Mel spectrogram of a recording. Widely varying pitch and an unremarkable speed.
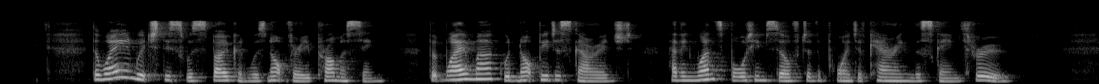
No: average, 3.9 semitones; average, 160 wpm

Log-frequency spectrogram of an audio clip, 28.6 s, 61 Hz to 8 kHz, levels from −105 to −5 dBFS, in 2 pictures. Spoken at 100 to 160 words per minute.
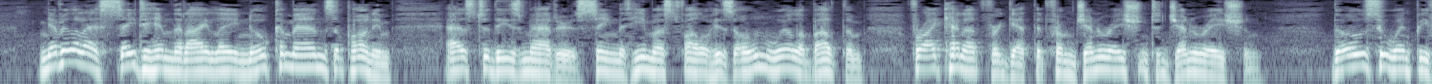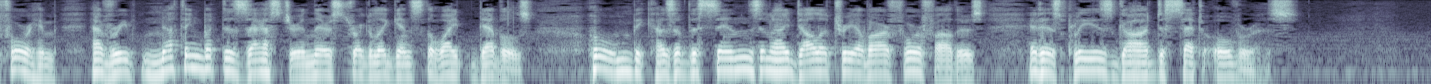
Yes: average, 145 wpm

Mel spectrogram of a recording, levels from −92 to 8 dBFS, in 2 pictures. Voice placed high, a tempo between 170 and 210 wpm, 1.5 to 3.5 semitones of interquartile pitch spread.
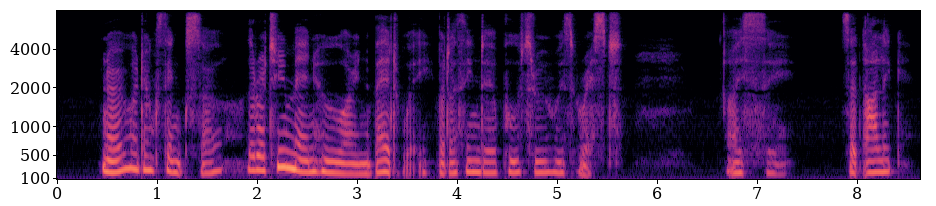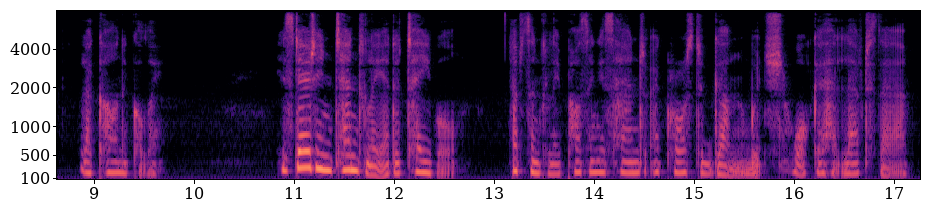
No: high, 200 Hz; average, 160 wpm; average, 2.8 semitones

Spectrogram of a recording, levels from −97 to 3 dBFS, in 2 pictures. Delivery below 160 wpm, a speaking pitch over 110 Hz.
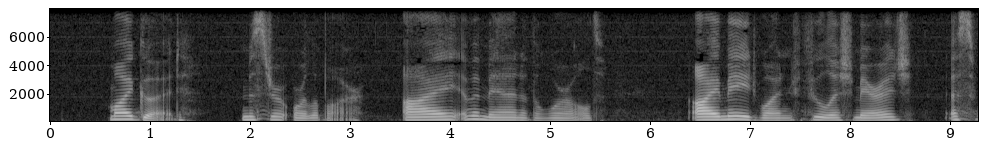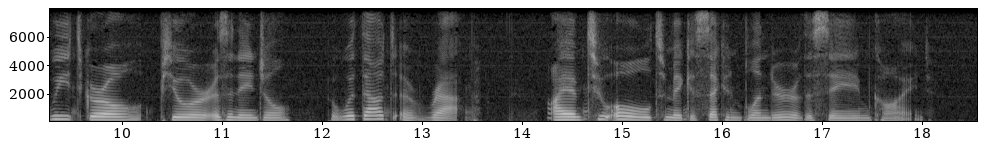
Yes: average, 140 wpm; medium, 185 Hz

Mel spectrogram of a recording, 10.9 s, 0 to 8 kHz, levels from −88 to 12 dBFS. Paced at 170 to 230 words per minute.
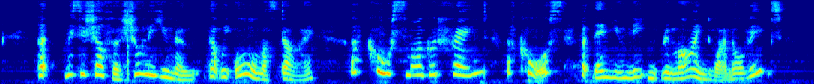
No: average, 145 wpm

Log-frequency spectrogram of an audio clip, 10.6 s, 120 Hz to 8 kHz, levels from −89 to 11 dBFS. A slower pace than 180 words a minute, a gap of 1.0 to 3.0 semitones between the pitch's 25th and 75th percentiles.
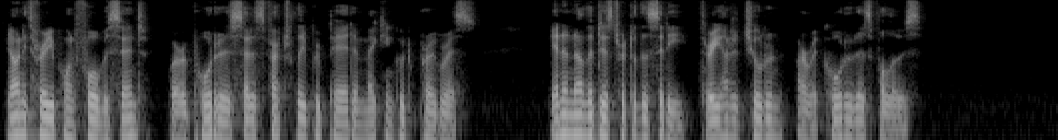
Yes: average, 155 wpm; average, 2.7 semitones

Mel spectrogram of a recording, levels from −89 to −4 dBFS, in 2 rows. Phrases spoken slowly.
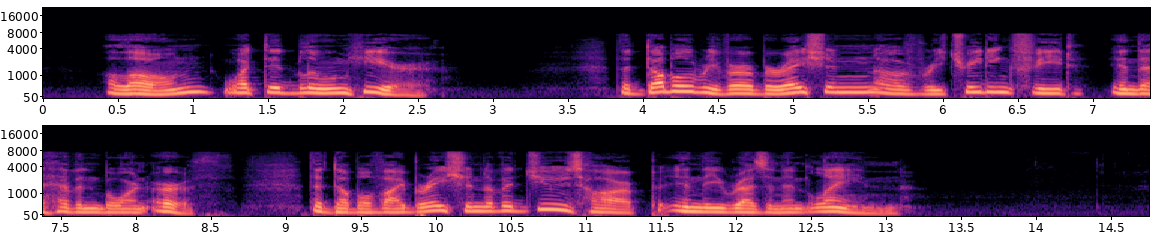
Yes: slow, 105 wpm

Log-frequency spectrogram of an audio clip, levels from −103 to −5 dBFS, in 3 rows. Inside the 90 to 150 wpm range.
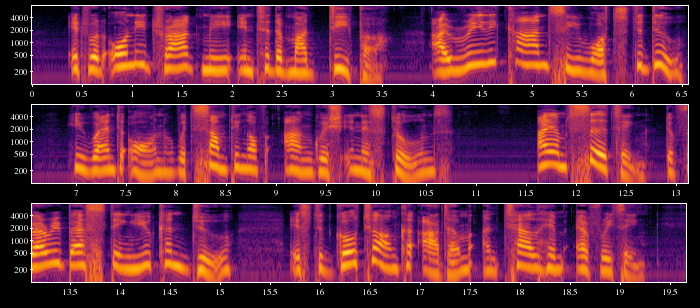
Yes: average, 140 wpm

